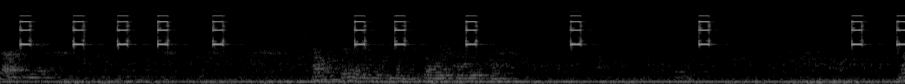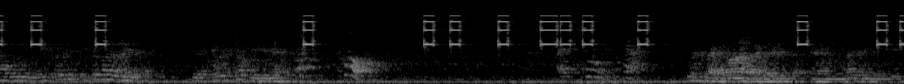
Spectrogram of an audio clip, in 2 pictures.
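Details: Bursts of short, high electronic beeps, some quick and clustered, over quiet room noise with faint voices: audible signal of an apex locator during root canal therapy.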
